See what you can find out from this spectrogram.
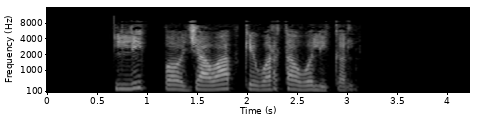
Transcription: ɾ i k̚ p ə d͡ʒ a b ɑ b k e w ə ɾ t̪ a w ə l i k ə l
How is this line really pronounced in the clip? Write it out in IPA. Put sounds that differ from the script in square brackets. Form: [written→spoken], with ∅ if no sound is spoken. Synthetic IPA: [ɾ→l] i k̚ p ə d͡ʒ a [b→w] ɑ b k e w ə ɾ t̪ a w ə l i k ə l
